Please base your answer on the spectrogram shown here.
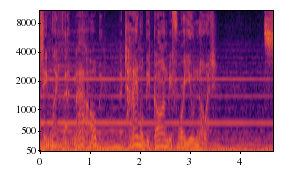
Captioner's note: none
